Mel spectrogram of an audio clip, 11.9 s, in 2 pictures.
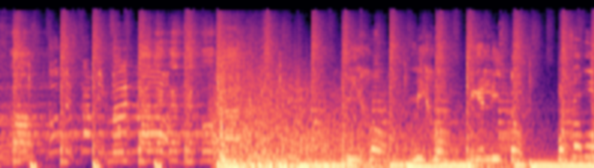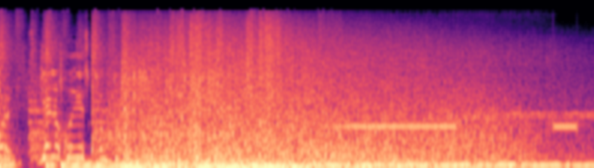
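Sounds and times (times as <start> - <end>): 
bomb explosion with broad roaring blast: 2.2 - 5.2, 7.1 - 11.6
speech: 3.7 - 8.2.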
